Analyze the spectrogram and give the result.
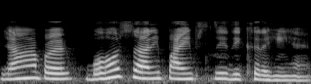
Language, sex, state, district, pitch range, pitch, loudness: Hindi, female, Punjab, Pathankot, 235-275 Hz, 255 Hz, -14 LUFS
